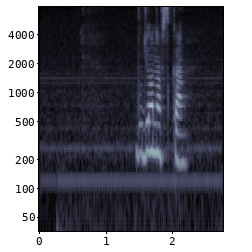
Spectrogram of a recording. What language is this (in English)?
Russian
